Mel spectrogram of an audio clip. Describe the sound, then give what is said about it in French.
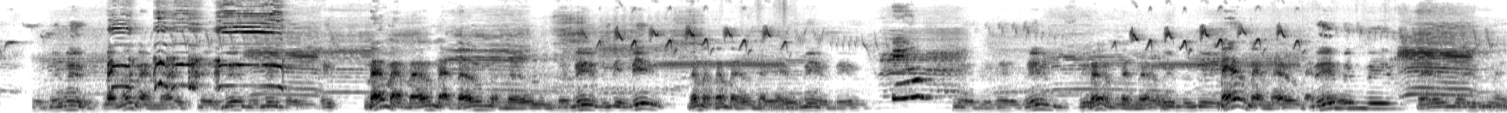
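Voices imitate cows mooing back and forth to each other in long, wavering calls, loud, with short pauses between turns and a brief meow of a small cat passing midway. “Ce dialogue entre vaches avec le passage du petit chat était commandité par le forum du Tamtam communautaire”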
